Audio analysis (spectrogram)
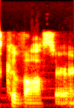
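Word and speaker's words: Kvasir: at the number four spot is the band kvasser how do you spell that k-v-a-s-i-r and i believe i'm saying it right i believe it's kvasser not kvasser um i'll go with that and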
